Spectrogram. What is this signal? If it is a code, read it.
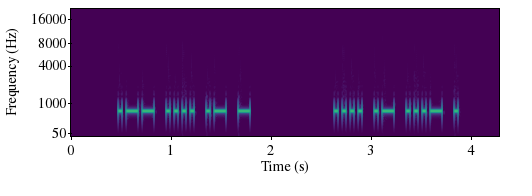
Morse code, heard as a keyed tone, about 30 wpm, 700 Hz. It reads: WHAT HAVE
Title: 3x Word-Spacing - Sentences from Top 500 Words - 30wpm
